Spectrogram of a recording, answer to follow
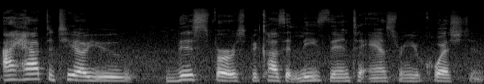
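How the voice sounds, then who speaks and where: A woman with a Memphis accent speaks at a moderate pace, her fairly low voice carrying lively intonation. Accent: Southern US (Memphis). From Memphis, Tennessee (US South). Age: 60s. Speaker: judge. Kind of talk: interview.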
